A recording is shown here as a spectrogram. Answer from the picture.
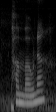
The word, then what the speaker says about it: Pomona: There, this holiday was called, or was to honor Pomona. I think I said that right.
